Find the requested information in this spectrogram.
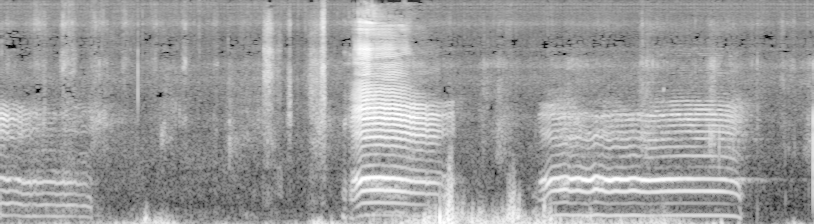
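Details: Sheep in a flock guarded by young livestock guardian dogs in the mountains of British Columbia, Canada; three long, steady, harmonic bleats of a few seconds each, with a brief murmur of a person's voice between them.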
